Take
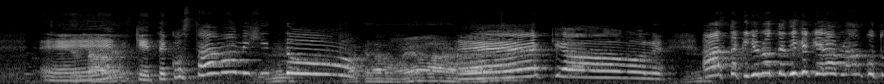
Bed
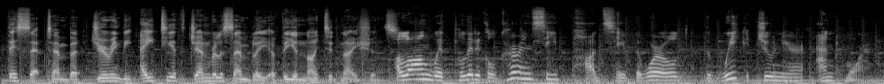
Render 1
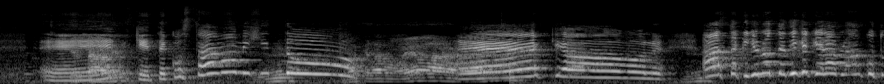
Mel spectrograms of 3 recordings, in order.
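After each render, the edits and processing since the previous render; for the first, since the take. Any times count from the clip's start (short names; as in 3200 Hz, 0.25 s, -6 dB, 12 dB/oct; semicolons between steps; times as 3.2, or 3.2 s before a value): 3.65–5.1 weighting filter A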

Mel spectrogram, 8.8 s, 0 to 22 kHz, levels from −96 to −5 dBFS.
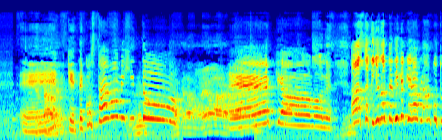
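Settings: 6.24–7.68 resonant high shelf 3600 Hz +11 dB, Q 3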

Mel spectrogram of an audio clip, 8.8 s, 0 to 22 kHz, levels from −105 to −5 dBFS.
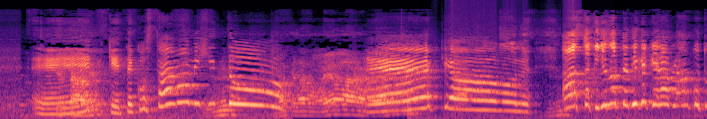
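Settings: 5.39–7.27 G.711 law mismatch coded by A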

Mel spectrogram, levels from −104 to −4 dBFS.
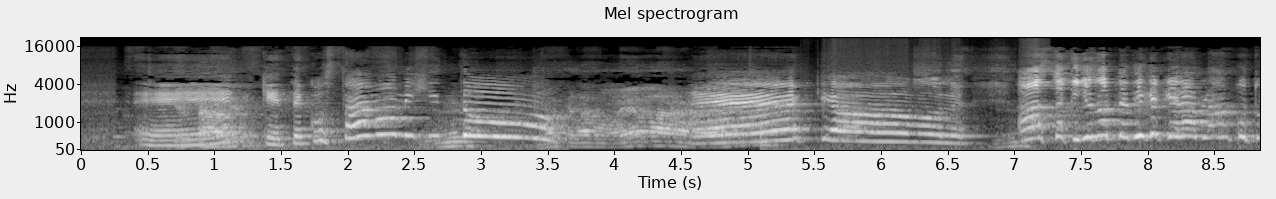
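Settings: de-hum 84.63 Hz, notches 23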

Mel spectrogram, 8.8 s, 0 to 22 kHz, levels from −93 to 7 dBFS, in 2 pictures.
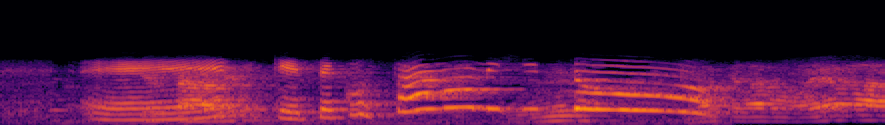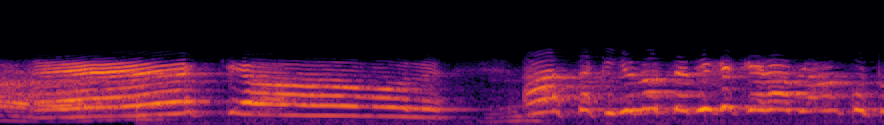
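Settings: steep low-pass 2500 Hz 72 dB/oct; low shelf 320 Hz -6.5 dB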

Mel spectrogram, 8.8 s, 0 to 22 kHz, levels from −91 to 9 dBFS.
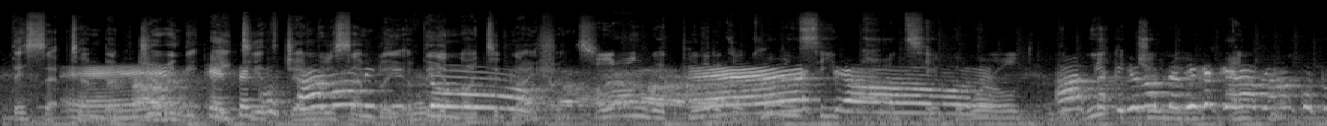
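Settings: add bed -16.5 dB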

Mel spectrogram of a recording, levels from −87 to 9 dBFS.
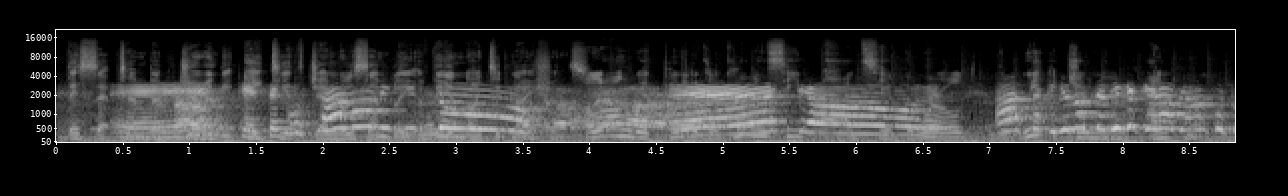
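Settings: gain +4 dB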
